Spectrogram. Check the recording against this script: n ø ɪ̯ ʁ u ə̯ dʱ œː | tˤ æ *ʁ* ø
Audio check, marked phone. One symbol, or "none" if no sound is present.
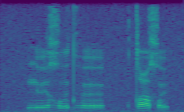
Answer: χ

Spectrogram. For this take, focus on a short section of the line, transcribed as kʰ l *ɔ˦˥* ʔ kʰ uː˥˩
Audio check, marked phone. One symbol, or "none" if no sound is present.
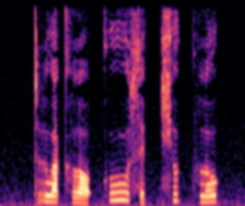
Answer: ɔ˨˩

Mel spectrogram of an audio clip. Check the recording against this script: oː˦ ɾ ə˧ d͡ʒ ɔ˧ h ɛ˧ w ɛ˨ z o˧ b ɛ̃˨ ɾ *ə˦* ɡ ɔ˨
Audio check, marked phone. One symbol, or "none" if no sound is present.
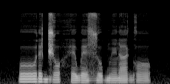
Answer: a˦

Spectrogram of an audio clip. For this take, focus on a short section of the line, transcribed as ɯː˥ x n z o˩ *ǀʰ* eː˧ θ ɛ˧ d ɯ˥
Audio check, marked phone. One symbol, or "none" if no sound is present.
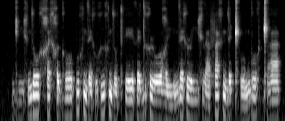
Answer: tʰ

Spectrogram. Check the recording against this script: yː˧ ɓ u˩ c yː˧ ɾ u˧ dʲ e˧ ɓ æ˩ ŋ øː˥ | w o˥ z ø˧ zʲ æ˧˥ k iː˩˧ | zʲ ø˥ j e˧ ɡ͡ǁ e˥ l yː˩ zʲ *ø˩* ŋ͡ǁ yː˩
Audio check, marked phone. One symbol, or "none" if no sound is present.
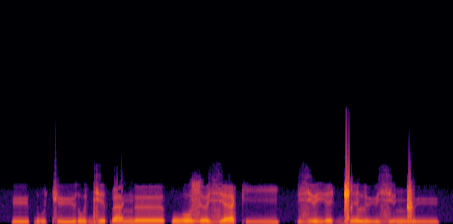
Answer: ø˩˧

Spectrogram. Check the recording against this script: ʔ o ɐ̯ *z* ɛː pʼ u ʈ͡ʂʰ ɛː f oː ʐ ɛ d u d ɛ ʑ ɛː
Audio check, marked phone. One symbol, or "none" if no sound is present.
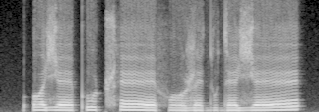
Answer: ʑ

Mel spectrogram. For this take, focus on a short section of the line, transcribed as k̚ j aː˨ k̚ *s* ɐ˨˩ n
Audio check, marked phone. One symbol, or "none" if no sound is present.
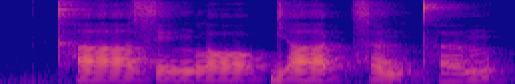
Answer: s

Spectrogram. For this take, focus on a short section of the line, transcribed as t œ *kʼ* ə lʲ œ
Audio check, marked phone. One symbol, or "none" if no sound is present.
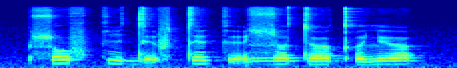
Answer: kʼ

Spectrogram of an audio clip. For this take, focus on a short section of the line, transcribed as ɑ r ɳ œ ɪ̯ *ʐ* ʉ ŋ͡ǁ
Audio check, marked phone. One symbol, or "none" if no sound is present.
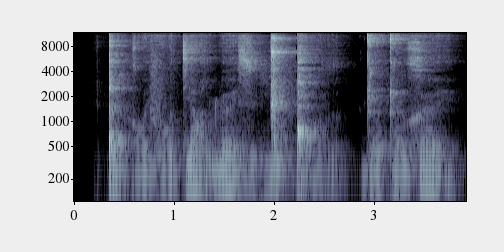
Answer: z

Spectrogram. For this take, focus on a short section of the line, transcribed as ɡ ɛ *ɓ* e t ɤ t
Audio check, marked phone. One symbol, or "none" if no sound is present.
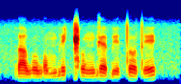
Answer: ɓ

